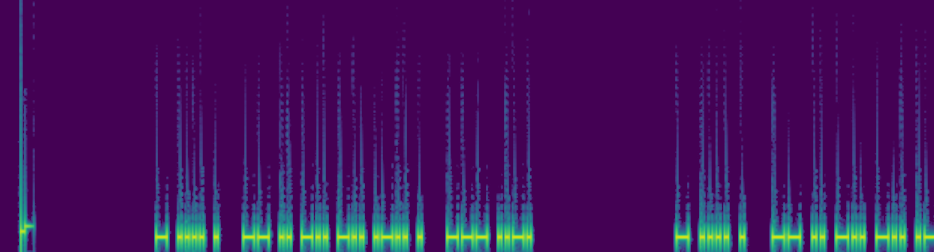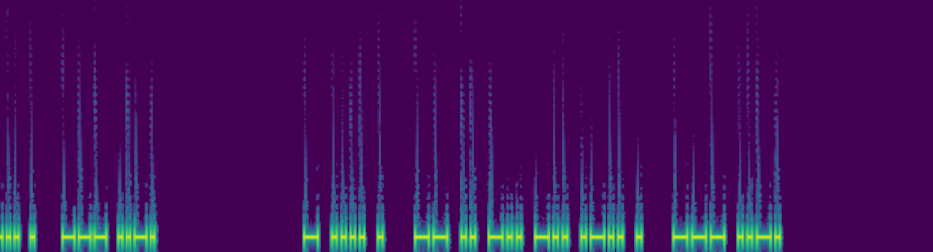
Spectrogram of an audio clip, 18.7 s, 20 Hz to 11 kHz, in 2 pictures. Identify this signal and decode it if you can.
Morse code, heard as a keyed tone, about 29 wpm, 700 Hz. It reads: THE MIDDLE OF THE MIDDLE OF THE MIDDLE OF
